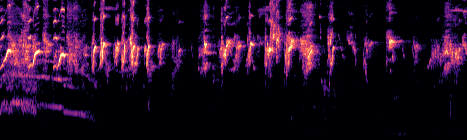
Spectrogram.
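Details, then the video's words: Young Javan myna in full song, copying rival birds: clear rising whistles at the start, then a long string of chattering, scratchy notes in quick bursts, nearly two per second. "Jalak kebo muda gacor bongkar suara lawan."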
